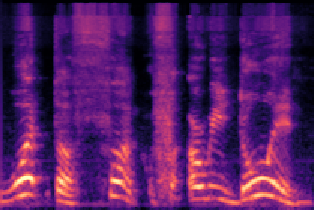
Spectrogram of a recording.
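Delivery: ordinary talk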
